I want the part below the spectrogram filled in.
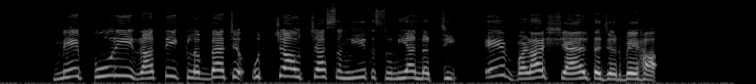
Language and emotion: Dogri, happy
